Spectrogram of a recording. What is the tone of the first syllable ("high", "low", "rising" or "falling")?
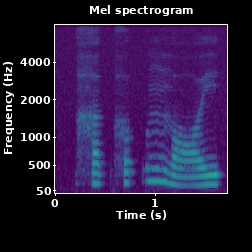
low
